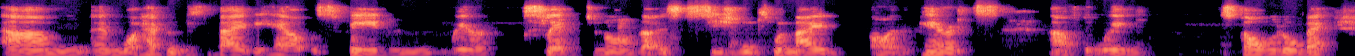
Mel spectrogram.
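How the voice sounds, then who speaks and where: This woman has an Australian accent and a very deep, low voice, speaking at a moderate pace with monotone, flat intonation. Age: 60s. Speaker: forced adoption survivor. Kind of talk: interview. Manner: halting.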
